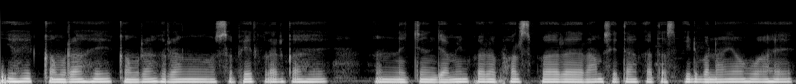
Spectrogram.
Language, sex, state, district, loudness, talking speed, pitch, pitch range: Hindi, male, Jharkhand, Sahebganj, -15 LUFS, 175 wpm, 120 Hz, 115-125 Hz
